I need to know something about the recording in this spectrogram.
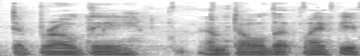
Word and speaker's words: de Broglie: Okay, so this is following the work of, I'm going to say de Broglie. I'm told it might be pronounced de Broglie, but I like saying de Broglie.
